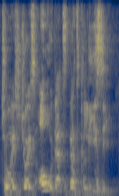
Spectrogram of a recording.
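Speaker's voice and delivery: high, lightly voiced stranger recognizing her; a hint of a chirpy stranger pointing her out; mock afterlife stranger. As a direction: pitch it up like a helpful bystander. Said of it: "And they'll say".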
